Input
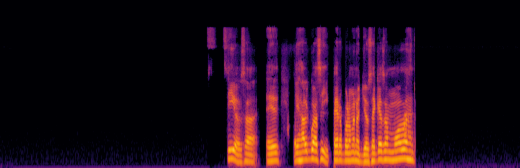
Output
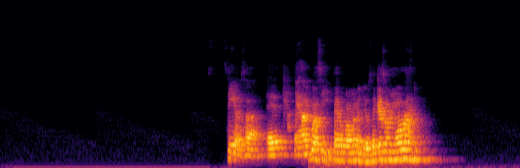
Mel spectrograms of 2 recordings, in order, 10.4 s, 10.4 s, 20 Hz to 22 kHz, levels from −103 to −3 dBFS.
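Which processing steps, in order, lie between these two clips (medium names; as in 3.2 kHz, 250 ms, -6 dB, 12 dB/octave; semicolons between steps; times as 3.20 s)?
LFO low-pass saw down 0.53 Hz 480–1600 Hz; 4.59–6.17 s: frequency shift +110 Hz; simulated room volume 79 m³, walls mixed, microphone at 0.83 m; trim -1 dB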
